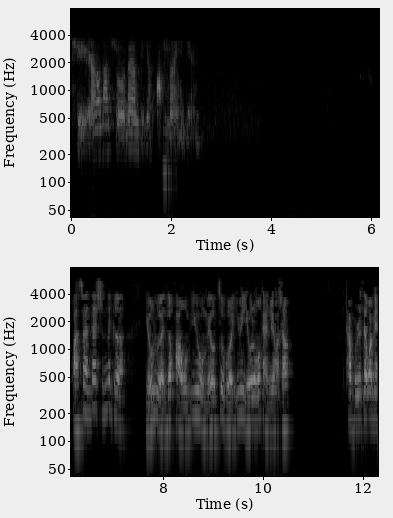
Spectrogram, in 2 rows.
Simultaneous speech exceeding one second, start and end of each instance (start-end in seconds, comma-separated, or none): none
